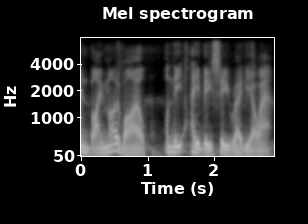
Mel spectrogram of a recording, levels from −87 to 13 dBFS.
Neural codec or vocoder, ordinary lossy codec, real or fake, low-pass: codec, 24 kHz, 1.2 kbps, DualCodec; Opus, 64 kbps; fake; 7.2 kHz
